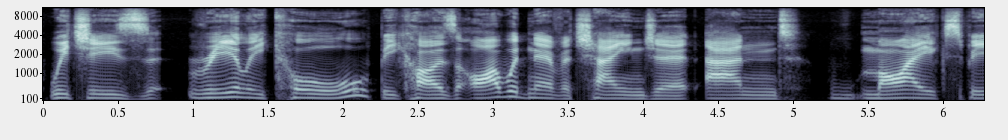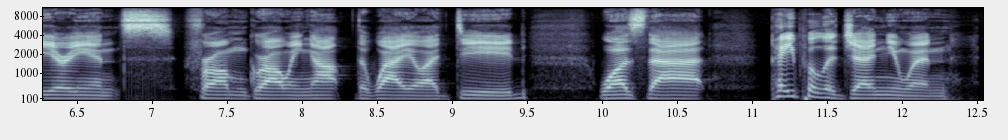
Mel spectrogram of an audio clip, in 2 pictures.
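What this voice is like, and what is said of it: Broad bogan Australian accent. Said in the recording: “some would say, bogan accent. But as I tell people, it's the real deal. You really can't fake this type of accent.”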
